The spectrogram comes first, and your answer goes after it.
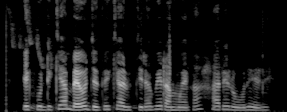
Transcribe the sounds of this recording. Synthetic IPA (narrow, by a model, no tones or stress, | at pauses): ekudikeabɛod͡ʒeðekeaɾutiɾaweɾamwɛɣaaɾeɾoːɾeɾe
